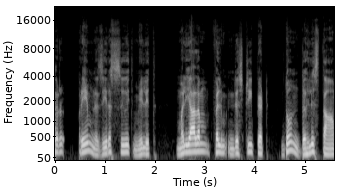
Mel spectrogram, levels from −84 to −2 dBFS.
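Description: No technical faults can be heard in the signal at any point in the recording.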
